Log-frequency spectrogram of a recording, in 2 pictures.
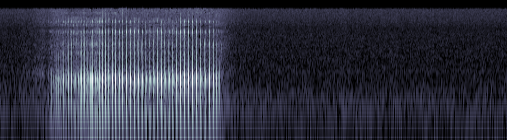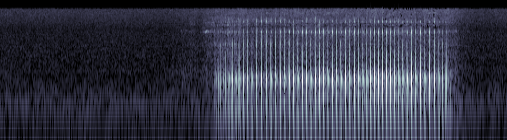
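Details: Sleeping animal snoring: two long, rattling snores with a fluttering, buzzy sound on each breath and a quiet pause between them.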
